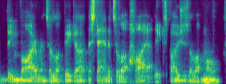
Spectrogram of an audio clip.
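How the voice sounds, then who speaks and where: A man talks with an Australian accent. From Australia (Tasmania). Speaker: former footballer. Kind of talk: podcast interview.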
